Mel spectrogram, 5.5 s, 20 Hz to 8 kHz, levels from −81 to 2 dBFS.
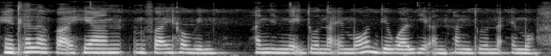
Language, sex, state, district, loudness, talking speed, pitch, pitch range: Mizo, female, Mizoram, Aizawl, -14 LUFS, 195 wpm, 200 Hz, 195-215 Hz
